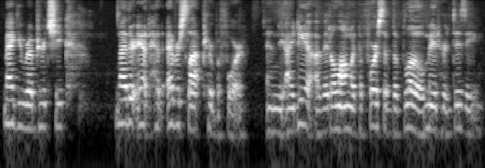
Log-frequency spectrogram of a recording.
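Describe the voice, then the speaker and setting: A woman's voice: fairly low pitch, flat delivery, moderate pace. A woman narrating a children's novel as an amateur audiobook reader.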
